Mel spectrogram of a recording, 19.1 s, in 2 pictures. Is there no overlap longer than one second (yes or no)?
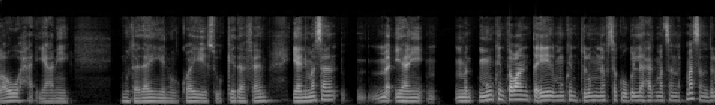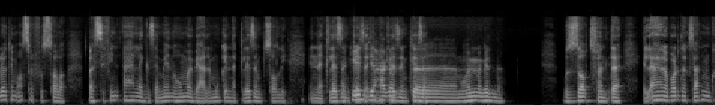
no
